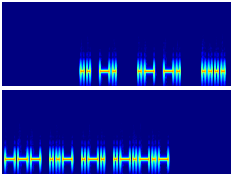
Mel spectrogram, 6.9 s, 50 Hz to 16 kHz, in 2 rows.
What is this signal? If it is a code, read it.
Morse code, heard as a keyed tone, about 25 wpm, 700 Hz. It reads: IN AN HOUR.
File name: practice / 25wpm / Sentences with 2-Word Phrases - 25wpm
